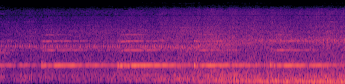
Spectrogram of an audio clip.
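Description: A freight train hauled by a GEA diesel locomotive rolls past steadily and fairly loud, a sustained horn-like tone and engine rumble running throughout, with a slight surge in intensity after the first second and a half.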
